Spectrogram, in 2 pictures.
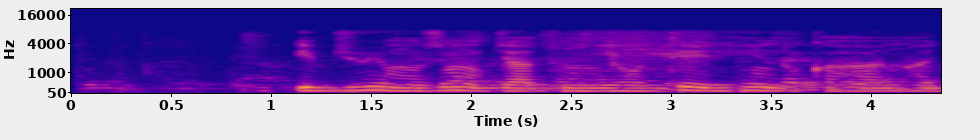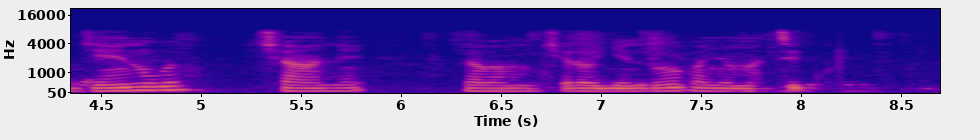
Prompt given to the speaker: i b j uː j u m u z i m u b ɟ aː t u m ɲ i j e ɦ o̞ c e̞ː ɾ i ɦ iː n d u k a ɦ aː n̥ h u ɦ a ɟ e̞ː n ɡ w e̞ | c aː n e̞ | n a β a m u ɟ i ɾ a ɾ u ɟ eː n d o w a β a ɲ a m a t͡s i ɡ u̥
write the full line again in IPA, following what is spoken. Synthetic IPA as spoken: i b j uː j u m u z i m u b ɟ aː t u m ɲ i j e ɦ o̞ t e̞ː ɾ i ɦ iː n d u k a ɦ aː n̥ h u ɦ a ɟ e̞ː n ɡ w e̞ | c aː n e̞ | n a β a m u c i ɾ a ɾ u ɟ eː n d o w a β a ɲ a m a t͡s i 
